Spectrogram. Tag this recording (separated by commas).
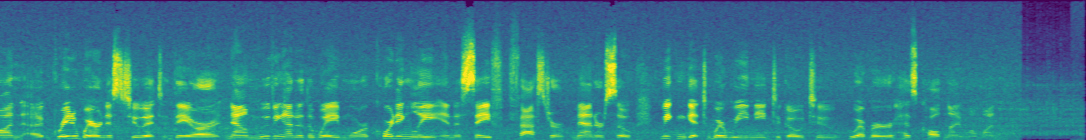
Speech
